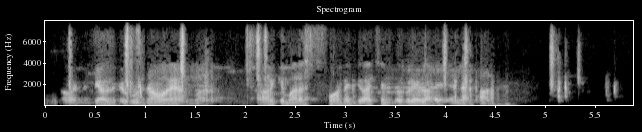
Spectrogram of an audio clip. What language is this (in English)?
Gujarati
